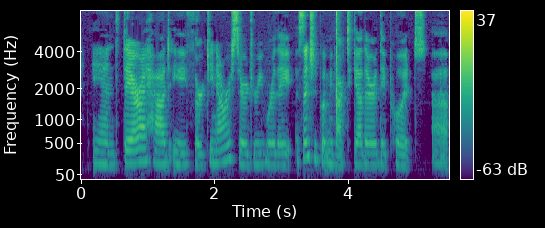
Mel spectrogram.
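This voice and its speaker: A woman with a Canadian accent has a normal speaking voice, fairly low in pitch with ordinary pitch variation, at a moderate pace. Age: 20s. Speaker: university student and para dressage rider. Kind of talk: personal introduction video. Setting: dorm room. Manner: casual, with many fillers.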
